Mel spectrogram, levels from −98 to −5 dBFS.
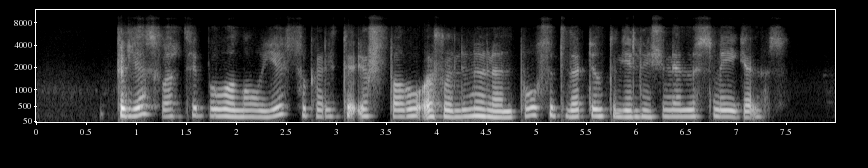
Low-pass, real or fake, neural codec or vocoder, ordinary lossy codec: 7.2 kHz; fake; codec, 16 kHz, 1 kbps, X-Codec, HuBERT features, trained on balanced general audio; Opus, 16 kbps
